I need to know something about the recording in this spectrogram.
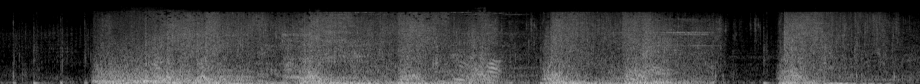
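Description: Weapons clash and slash loudly.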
